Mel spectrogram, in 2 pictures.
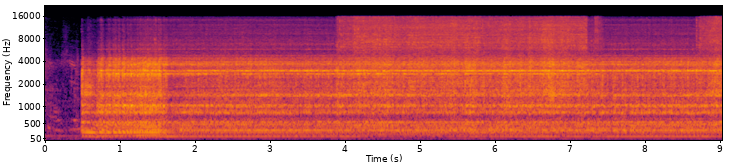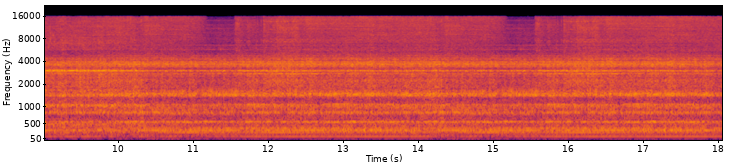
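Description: Bench grinder with a tapered sanding cone on its spindle starts suddenly about half a second in, then runs steadily with a hum and sanding noise as a stone carving is held against the cone.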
